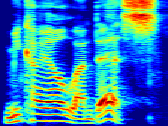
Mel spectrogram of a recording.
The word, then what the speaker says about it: Michael Landes: Mikail Landes.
